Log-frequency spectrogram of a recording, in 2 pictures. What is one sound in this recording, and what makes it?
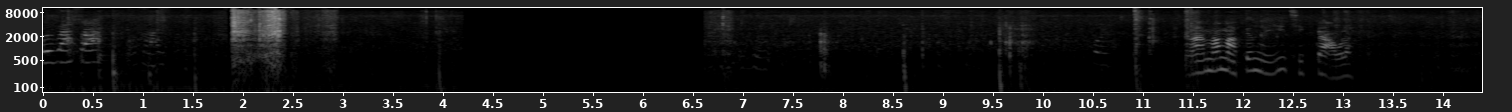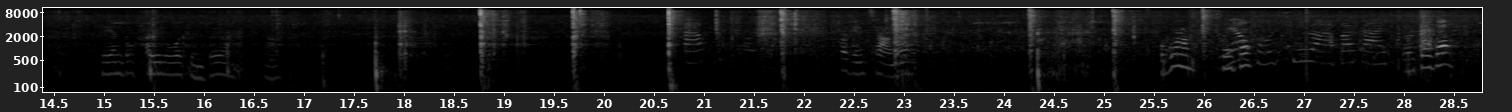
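Shovels scrape and dig into dry soil.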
